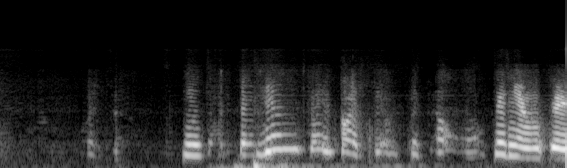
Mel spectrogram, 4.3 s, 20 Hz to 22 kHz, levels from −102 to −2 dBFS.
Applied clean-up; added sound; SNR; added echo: neural mask model DeepFilterNet 3.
